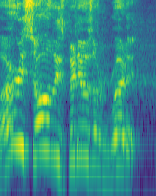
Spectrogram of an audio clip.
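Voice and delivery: mocking, high, loud, rattled-off rant.

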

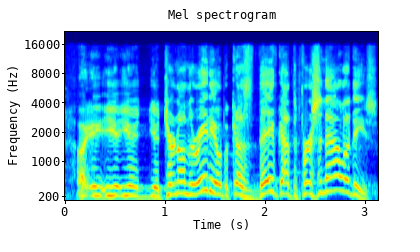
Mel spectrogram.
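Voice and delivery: facetious tone. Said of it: "I say that facetiously".

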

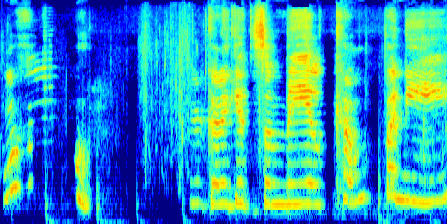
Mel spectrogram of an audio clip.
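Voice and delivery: way too excited, very high-pitched cheering whoop. Saying they are about to go buy a goat, very excited. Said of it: "you sound way too excited over that".

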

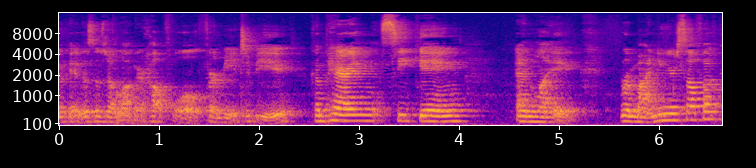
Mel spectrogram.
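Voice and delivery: usual speaking voice

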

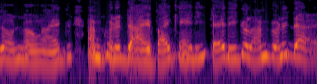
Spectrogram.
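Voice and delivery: put-on high, drawn-out, sobbing whine of a little boy. Telling a folk tale, voicing a little boy begging his mother: crying and whining. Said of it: "the little boy began to cry, you know, and whine".

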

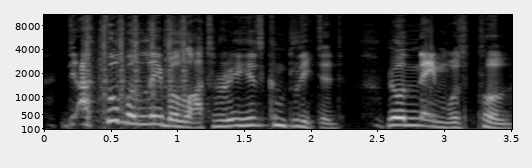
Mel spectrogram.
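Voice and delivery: loud, bad Russian accent. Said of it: "I can't do Russian".

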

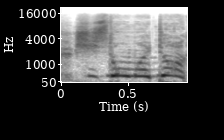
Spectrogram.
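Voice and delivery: put-on angry screaming. Retelling a man screaming at a woman over a duck, imitating an angry scream. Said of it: "he's screaming at her like".

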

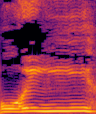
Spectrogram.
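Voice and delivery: drawn-out, stretched long, cartoonishly high voice. Doing the dad from a favourite episode, Homer Simpson voice. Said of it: "I'm being the dad Homer from the show Homer Simpson, but only in the first season when his voice was different".

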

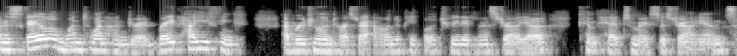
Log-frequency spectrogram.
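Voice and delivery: plain

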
